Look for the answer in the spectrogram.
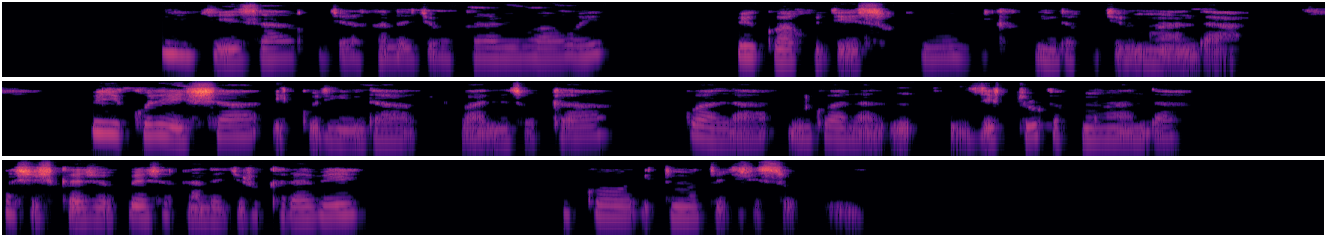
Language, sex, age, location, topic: Kinyarwanda, female, 25-35, Kigali, health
